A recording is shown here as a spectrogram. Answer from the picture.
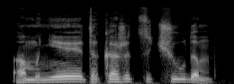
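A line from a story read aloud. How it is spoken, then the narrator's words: Hoarse rasp. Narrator (Russian): прохрипел Бруто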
